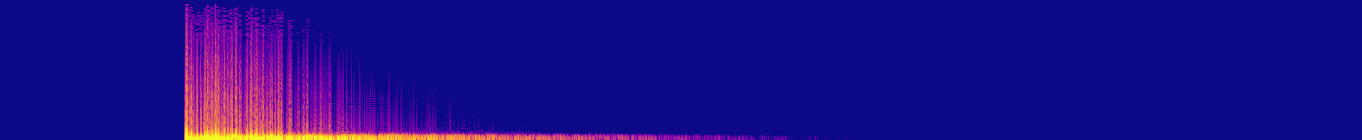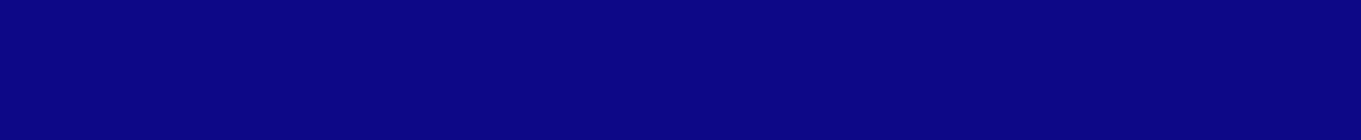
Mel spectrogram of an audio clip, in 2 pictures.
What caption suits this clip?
Low Harmonics Boom
low frequency boom sound, great to hear on subwoofer!
boom, frequency, great, harmonics, hear, low, rummble, sound, subwoofer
